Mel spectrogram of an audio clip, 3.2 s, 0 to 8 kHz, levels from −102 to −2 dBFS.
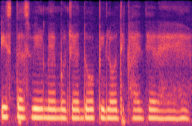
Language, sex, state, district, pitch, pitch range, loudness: Hindi, female, Arunachal Pradesh, Longding, 200 Hz, 195-205 Hz, -15 LUFS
